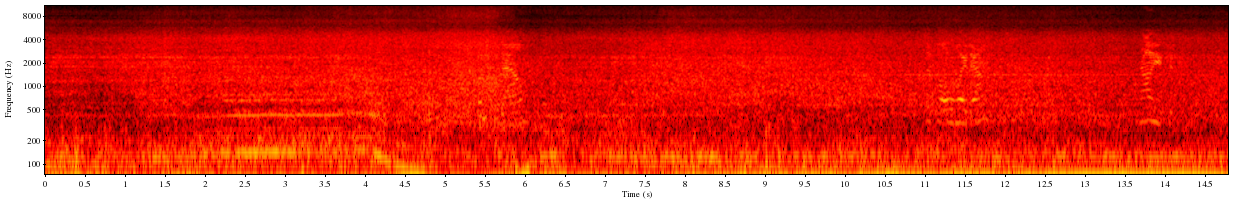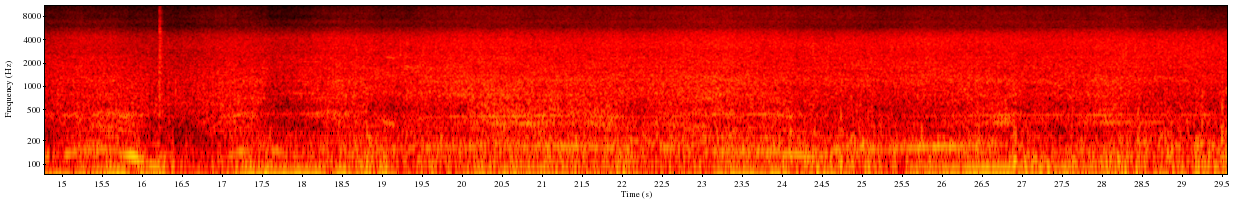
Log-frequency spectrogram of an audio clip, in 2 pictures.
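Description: Water rushes and splashes against the hull.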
